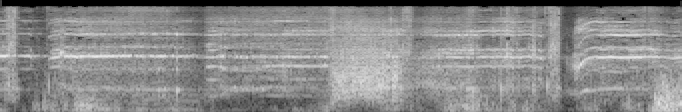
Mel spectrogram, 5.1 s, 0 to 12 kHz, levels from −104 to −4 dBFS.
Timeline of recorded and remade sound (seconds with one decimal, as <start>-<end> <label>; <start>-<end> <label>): 0.0-0.6 recorded; 0.6-3.6 remade; 3.6-5.1 recorded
